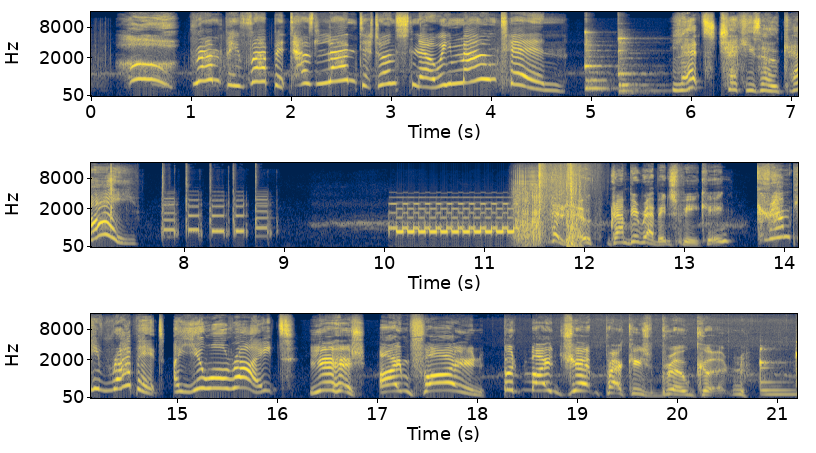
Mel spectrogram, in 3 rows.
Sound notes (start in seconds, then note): 7.7 dial tones beeping; 10.1 phone ringing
